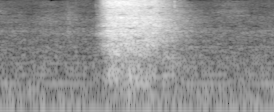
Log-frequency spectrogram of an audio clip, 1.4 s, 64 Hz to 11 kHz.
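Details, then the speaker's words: Single maximal forced expiration into a peak flow meter after the deepest possible breath, lips sealed, blown as hard and fast as possible; best of three blows taken, and this blow read 530. "biggest thing is you take a breath as deep as you can try to get a good seal with your lips blow as hard as you can as fast as you can most expiratory volume we're gonna take your best of three"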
